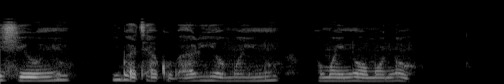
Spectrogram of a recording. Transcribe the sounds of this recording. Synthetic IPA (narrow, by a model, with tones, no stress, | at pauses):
i˦ʃe˧o˧jũ˦ | nĩ˦ɡ͡ba˦˨ti˨˦a˧ko˨ba˨˦ɾi˦ɔ˧mɔ̃˧i˧nũ˦ | ɔ˧mɔ̃˧i˧nũ˦ɔ˧mɔ̃˧nãː˦˨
